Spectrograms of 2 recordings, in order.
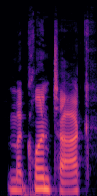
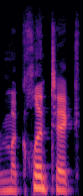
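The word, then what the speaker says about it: McLintock: in another childhood favorite, McClintock or McClintock, whichever way you want to pronounce it. They pronounce it McClintock in the movie, but it's like I pronounce it McClintock when I'm saying the name of the movie.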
